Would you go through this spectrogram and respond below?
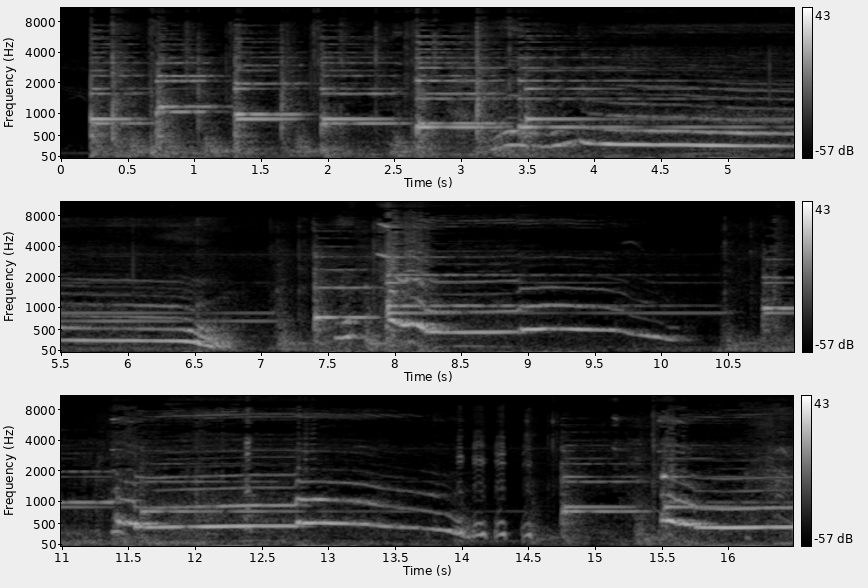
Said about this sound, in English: Here is Buddy Mercury. He's a Beagle Basset Hound mix. Mm. And he is, he's doing all of the things that you hear now, playing the piano and singing. Here's Buddy.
